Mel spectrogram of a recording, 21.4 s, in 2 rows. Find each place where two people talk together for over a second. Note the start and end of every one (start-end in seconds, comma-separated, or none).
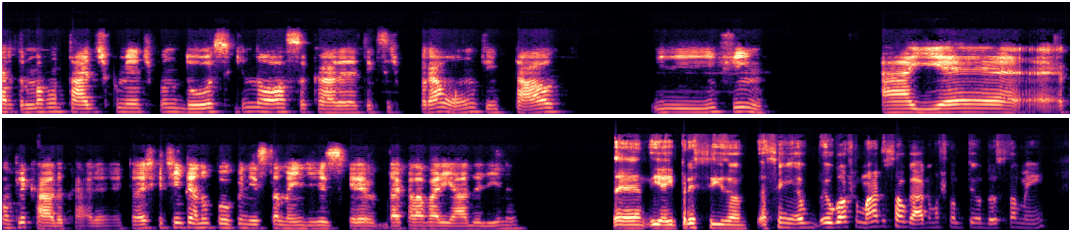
none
